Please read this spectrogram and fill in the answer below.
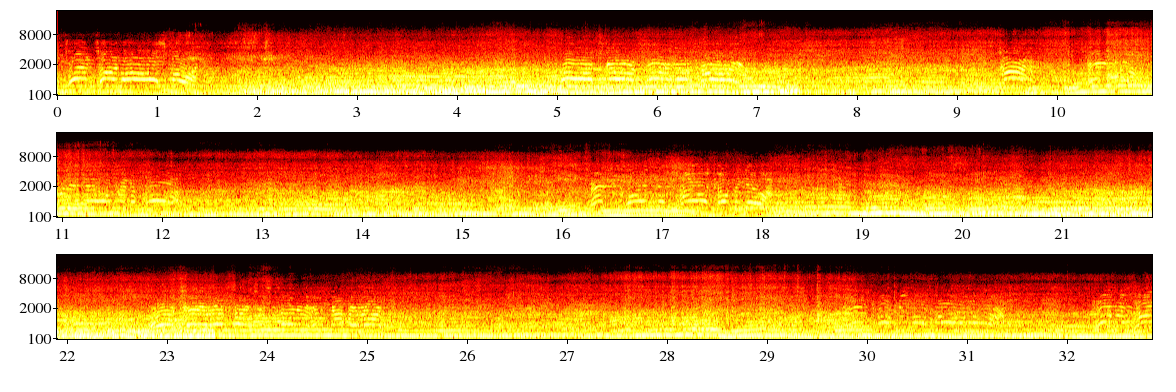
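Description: A pack of four-cylinder speedway sedans racing on a dirt oval, several engines running at once, their pitch rising and falling as the drivers get on and off the throttle through the turns.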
